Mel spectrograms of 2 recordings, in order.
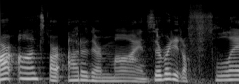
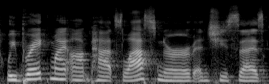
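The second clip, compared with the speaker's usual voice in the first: ordinary talk, nothing marked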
